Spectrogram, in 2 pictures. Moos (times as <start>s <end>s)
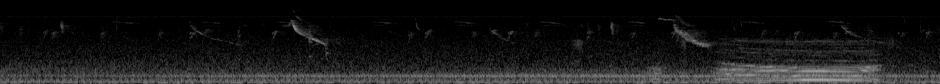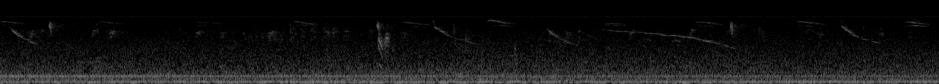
6.4s 9.0s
